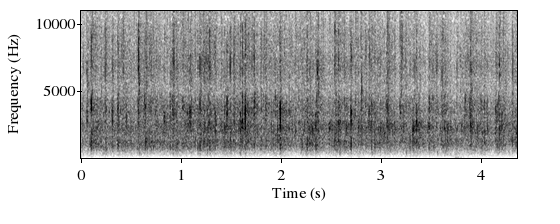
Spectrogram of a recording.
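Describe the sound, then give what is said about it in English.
An audience applauds to welcome a guest up onto a stage, a continuous, fairly faint wash of many hands clapping with no voices over it. “if you put your hands together and welcome Zeri, who's going to come and just spend a little time with me up here”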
